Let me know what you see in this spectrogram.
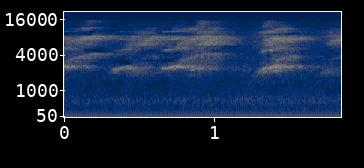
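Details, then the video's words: Pet guinea pigs squeal with high, rising wheeks over a steady low hum; they squeal like this when they hear a plastic bag open, expecting greens or vegetables. "you hear that squealing those are my guinea pigs"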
